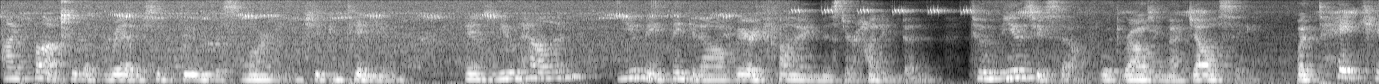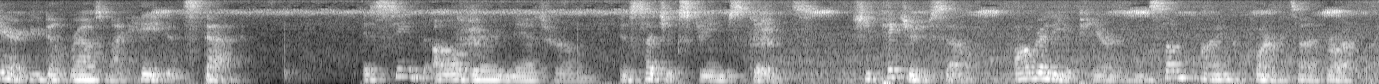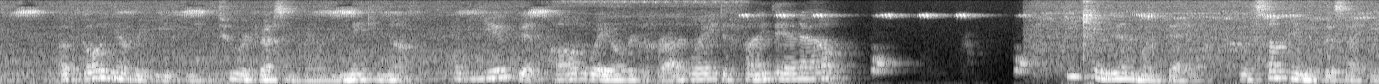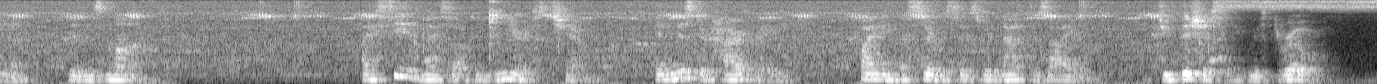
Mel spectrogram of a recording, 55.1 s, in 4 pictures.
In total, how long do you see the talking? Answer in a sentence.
You can hear the talking for 49 seconds altogether.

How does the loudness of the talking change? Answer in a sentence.
The volume of the talking stays about the same.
